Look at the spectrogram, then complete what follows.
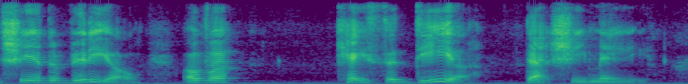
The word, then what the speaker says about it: quesadilla: Miss Hempstead shared the video of a quesadilla that she made. For this word, the QU sound sounds like a K.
